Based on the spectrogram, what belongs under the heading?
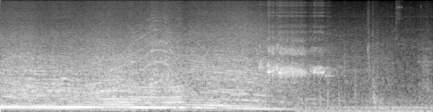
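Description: Car engine revved hard and held at high revs, then falling away about four seconds in, with a short squeal as the revs drop.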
